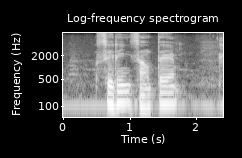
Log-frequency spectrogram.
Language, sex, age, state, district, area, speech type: Santali, male, 30-45, West Bengal, Purba Bardhaman, rural, spontaneous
